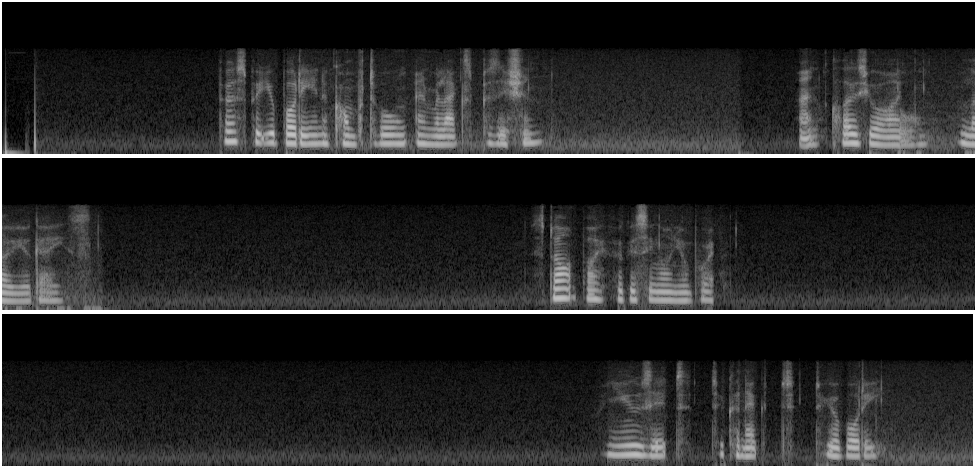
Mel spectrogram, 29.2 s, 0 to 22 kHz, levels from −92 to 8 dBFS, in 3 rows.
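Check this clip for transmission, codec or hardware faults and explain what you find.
The clip has one codec fault, compressed frames skipped, occurring five times: 3.99–4.05 s, 8.94–8.99 s, 16.79–16.85 s, 18.37–18.39 s and 22.38–22.42 s. Each time, a run of around seven frames is dropped, either missing or rejected by the decoder as damaged. With 42.7 ms frames, the audio jumps forward by roughly a third of a second.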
